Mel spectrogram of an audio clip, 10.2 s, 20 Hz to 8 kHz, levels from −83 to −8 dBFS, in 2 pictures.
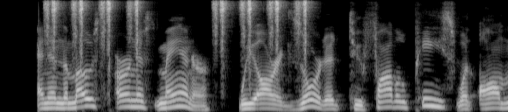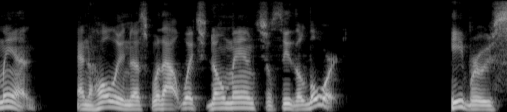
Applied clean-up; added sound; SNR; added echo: classical method log-MMSE.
